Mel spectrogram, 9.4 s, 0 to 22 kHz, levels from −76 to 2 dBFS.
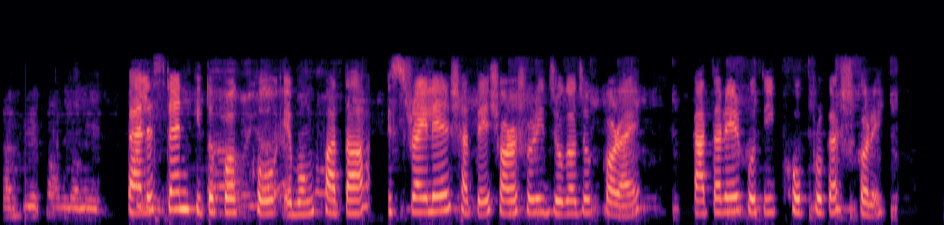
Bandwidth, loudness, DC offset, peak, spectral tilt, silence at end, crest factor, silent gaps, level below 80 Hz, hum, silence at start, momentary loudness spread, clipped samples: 8.2 kHz; -17 LUFS; under 0.1%; 0 dBFS; -2.5 dB/octave; 0.45 s; 18 dB; none; -66 dBFS; none; 0.05 s; 13 LU; under 0.1%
